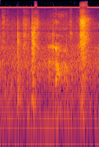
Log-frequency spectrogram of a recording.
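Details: French Bulldog (Canis familiaris) named Doug gives short, breathy sneezes on command during a trick routine, with a brief high whine between them.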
